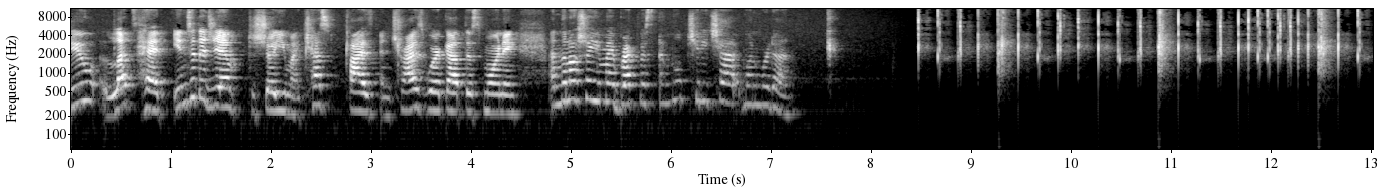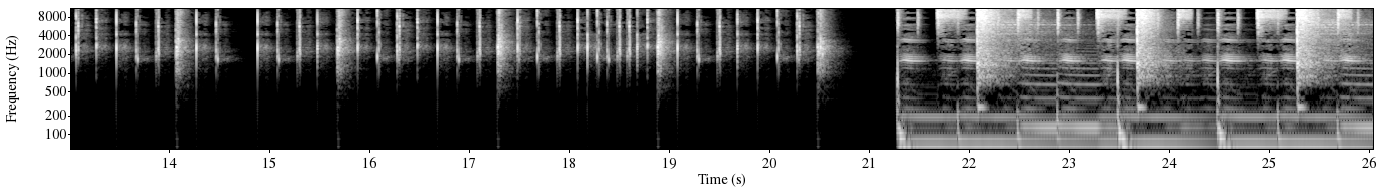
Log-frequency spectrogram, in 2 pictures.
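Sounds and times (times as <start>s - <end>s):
rapid sharp clicks: 8.4s - 20.6s.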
